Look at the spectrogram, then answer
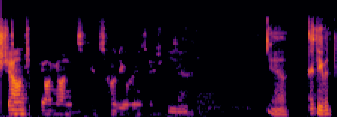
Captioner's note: murmurs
